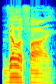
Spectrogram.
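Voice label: "vilify", American, English; AmericanBritish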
